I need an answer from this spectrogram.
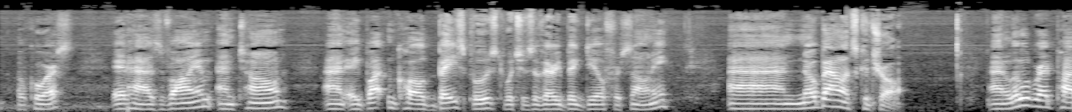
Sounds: speech

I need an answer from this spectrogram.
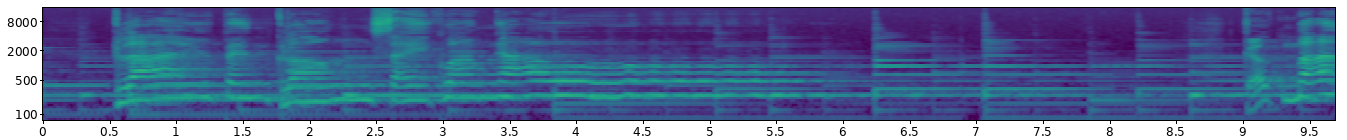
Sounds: music

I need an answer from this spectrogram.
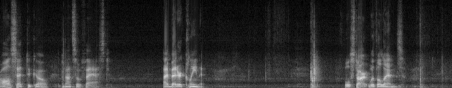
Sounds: speech

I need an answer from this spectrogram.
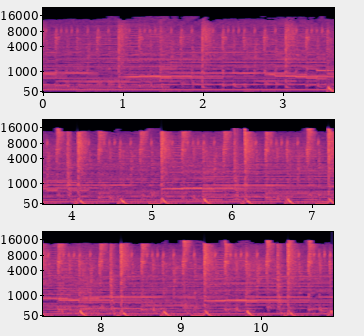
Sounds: music

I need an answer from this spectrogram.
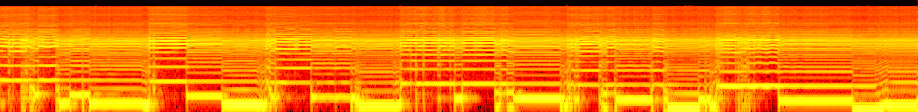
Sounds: music, distortion

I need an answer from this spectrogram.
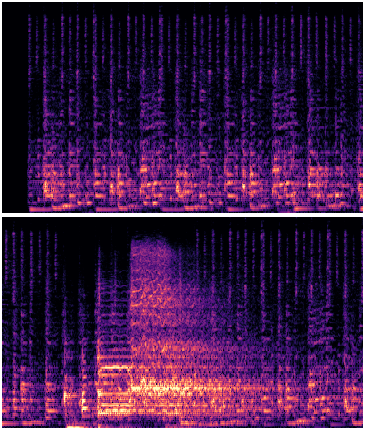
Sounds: music, traditional music

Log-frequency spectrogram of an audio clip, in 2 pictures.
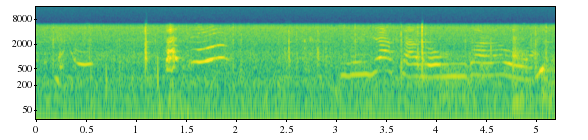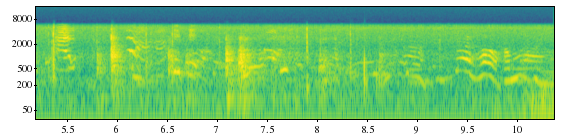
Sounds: speech

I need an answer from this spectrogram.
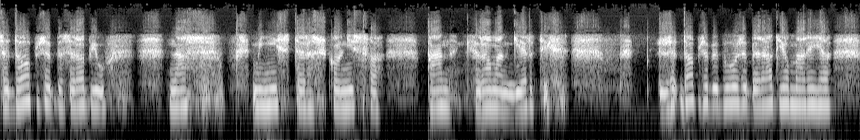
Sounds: speech

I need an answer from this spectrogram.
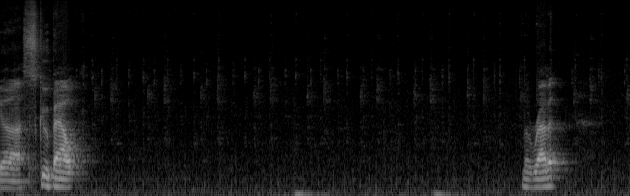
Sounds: speech

